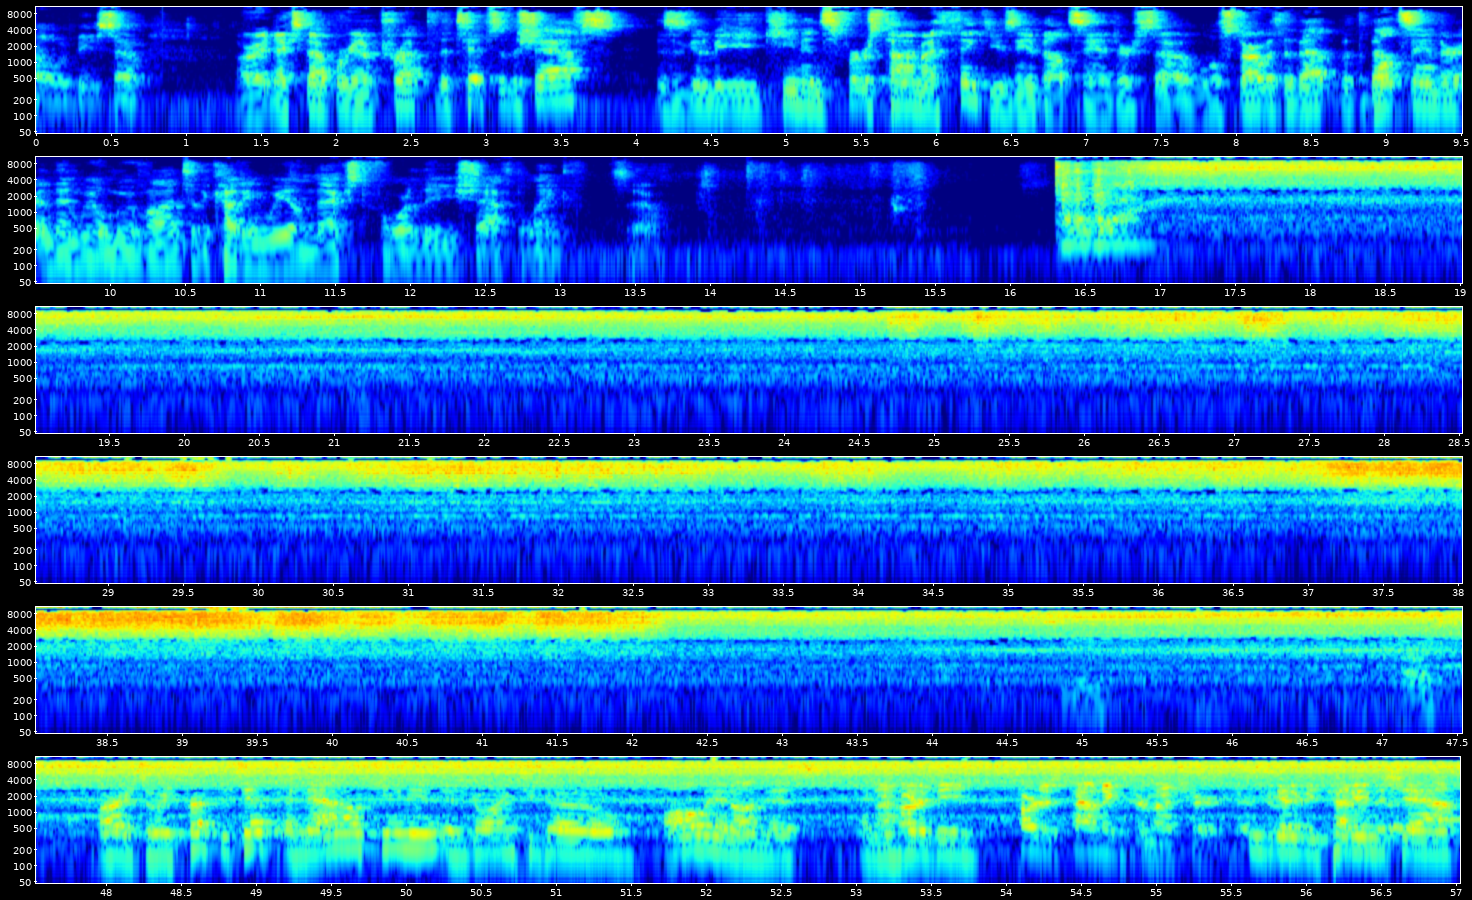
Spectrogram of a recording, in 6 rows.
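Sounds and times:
belt sander running: 16.3 - 57.0
metal rasping against sanding belt: 24.5 - 42.3.

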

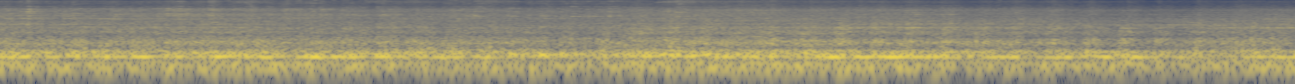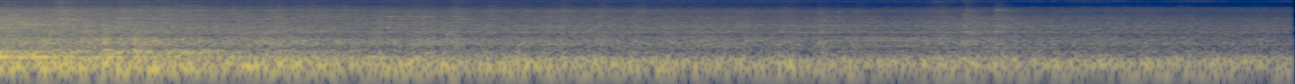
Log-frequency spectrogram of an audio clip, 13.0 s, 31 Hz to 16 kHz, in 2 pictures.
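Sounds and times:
train wheels rumbling on rails: 0.0 - 12.9.

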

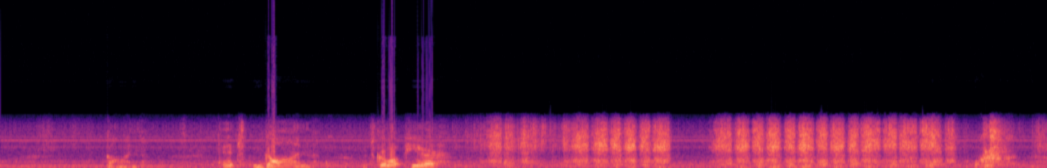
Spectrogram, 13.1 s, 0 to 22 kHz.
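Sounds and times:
sponge scrubbing bathtub: 5.9 - 13.0.

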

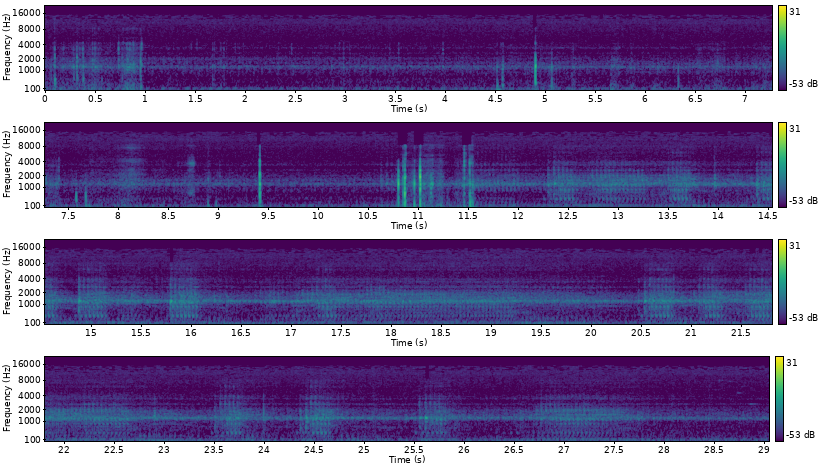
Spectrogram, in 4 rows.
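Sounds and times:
atv engine puttering: 10.6 - 28.1.

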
